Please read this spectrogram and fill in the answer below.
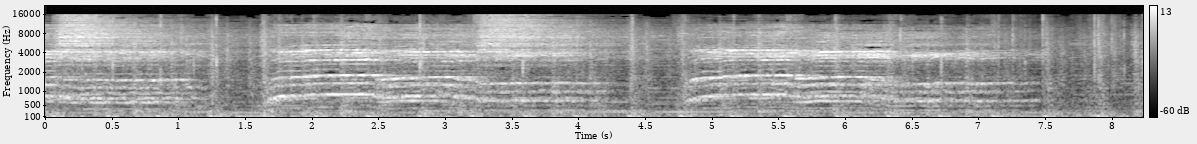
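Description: Spanish-language gospel worship song sung by several voices over a band with a steady beat, with two long sung phrases that start about two seconds and five seconds in.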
